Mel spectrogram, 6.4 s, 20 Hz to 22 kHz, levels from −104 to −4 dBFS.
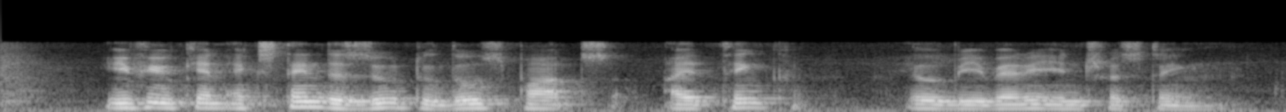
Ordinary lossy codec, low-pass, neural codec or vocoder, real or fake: none; 5.4 kHz; none; real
